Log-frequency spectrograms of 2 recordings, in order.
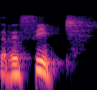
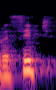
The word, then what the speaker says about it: receipt: used to say is receipt receipt that is not receipt it is pronounced as receipts with a silent P receipt and now we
